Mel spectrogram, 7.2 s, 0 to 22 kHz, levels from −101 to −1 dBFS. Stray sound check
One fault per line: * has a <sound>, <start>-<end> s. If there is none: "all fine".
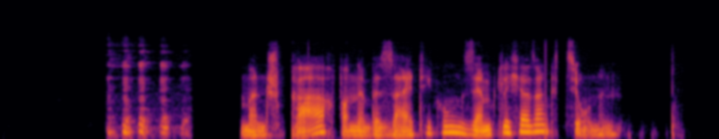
* has a laugh, 1.1-1.9 s
* has a dropout, 2.9-2.9 s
